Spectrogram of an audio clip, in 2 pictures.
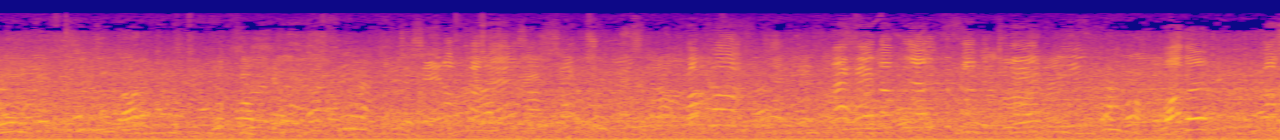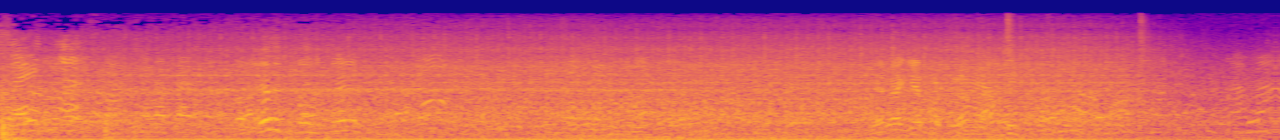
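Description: Several men and women talk nearby outdoors.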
